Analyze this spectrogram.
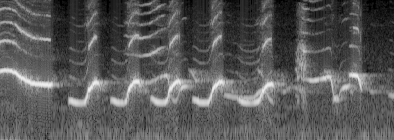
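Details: Masked laughingthrush in full song, recorded as a tutor for other birds: one long falling whistle, then a quick series of rising, upslurred whistled notes about twice a second, trailing off into softer notes.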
